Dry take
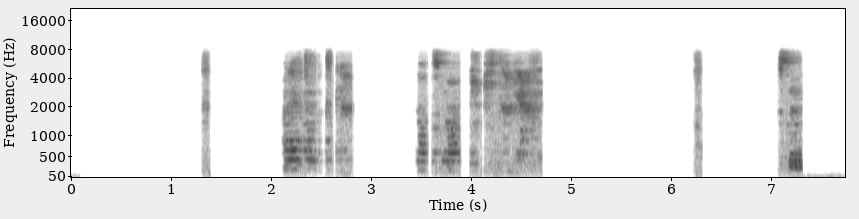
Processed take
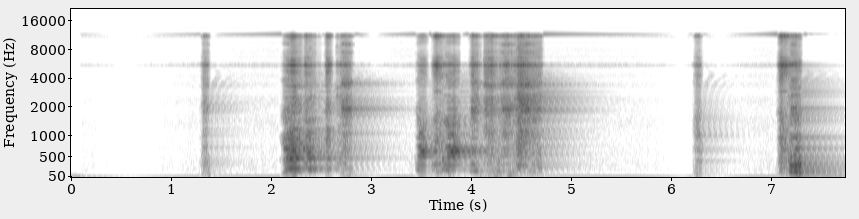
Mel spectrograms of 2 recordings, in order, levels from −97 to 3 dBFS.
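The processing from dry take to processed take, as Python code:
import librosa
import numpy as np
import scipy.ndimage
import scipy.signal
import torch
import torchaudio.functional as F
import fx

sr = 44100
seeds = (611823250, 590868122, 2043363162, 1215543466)

y = np.r_[np.sort(x[:len(x) // 8 * 8].reshape(-1, 8), axis=1).ravel(), x[len(x) // 8 * 8:]]
y = fx.pitch_keep_formants(y, sr, semitones=-11.0)
y = fx.rev_spring(y, sr, rt60_s=1.2, pass_ms=(55,), chirp_ms=80, drr_db=11.5)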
